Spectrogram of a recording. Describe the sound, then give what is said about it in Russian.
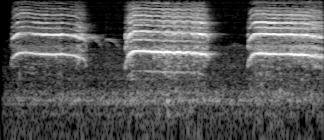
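A common buzzard gives three loud, drawn-out mewing cries, each lasting over a second and separated by short pauses. The calls are high and clear, with no voices. “Громкий тягучий крик этой птицы немного похож на кошачье мяуканье.”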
